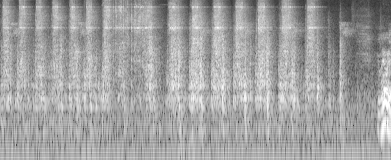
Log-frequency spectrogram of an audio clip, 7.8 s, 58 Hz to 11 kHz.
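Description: A socket ratchet clicks in quick, regular bursts while tightening a bolt on a 2018+ Roush F-150 grill light kit, close and loud with a steady repeated rhythm.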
